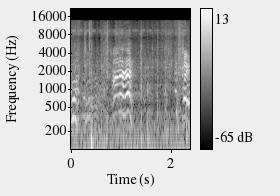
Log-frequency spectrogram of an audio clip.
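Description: A loud, high-pitched shouted call from a player on the pitch, about a second in, wavering in pitch for a fraction of a second.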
